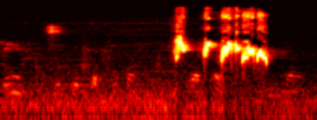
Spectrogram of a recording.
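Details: Red-whiskered bulbul practising its song, a quick burst of a sharp opening note and four bubbling, slurred syllables, preceded by faint scattered ticks and soft background sounds.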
